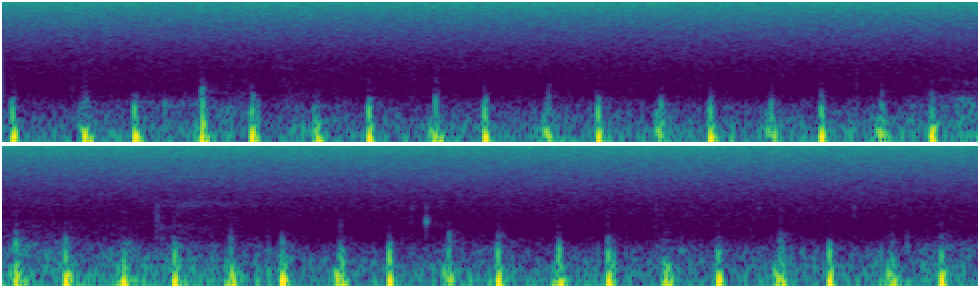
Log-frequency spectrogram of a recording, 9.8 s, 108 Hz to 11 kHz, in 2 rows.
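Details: Steady quick low thumps about 110 a minute with heavy breathing; a male's racing heartbeat while holding a plank, a fast heartbeat during physical effort.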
